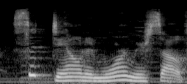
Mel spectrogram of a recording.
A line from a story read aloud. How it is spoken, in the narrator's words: said he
